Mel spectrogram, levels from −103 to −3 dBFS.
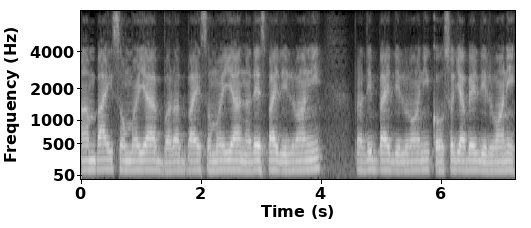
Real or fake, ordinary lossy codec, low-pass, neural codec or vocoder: fake; none; none; codec, 16 kHz, 0.4 kbps, LongCat-Audio-Codec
